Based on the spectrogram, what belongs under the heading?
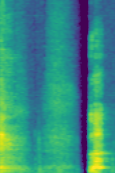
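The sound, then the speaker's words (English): A couple of soft, breathy exhales, a brief silence, then one sharp hiccup that jolts out loudly and fades quickly. No talking. “Let me try to get rid of my hiccups.”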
